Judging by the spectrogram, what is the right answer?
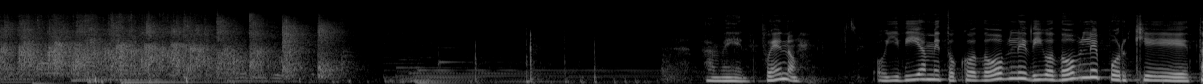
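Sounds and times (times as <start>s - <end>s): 
crowd applauding: 0.0s - 3.7s
speech: 7.1s - 8.2s, 8.8s - 12.0s.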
